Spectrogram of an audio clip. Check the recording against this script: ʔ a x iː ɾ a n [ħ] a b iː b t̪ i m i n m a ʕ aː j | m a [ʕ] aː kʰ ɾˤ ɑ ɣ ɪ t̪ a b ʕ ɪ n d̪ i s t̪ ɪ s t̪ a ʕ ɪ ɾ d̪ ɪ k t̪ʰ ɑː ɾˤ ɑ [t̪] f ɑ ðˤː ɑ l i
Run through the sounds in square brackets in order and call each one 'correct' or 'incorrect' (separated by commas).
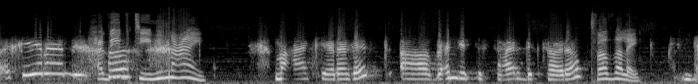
correct, correct, correct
